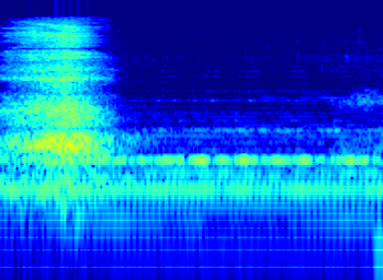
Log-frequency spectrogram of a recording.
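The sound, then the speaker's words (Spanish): One deep exhale through the mouth during a guided breathing exercise, a soft breathy rush lasting about a second that fades into a calm, sustained tonal background. “Y por tu boca exhalas y sueltas.”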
